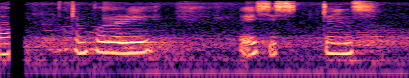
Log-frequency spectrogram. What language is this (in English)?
Nepali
